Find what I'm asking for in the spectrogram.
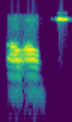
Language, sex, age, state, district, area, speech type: Bodo, male, 18-30, Assam, Kokrajhar, rural, conversation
